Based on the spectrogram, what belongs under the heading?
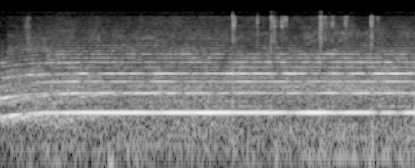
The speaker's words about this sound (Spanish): Se están produciendo combates importantes y ahora mismo está sonando lo que parece ser una alarma antiaérea aquí en el centro de Kiev. Estamos escuchando el sonido directo que nos llega desde aquí.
